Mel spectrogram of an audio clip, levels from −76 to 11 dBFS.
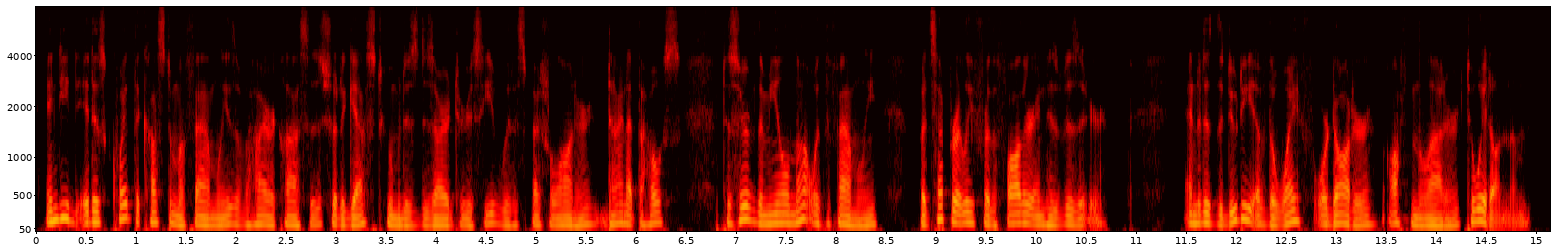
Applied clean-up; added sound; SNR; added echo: none; none; none; none.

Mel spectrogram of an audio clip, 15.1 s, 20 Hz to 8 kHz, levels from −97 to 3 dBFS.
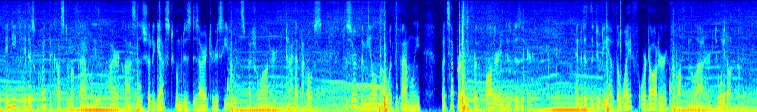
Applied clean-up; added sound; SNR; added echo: none; Motor vehicle (road); -3 dB; none.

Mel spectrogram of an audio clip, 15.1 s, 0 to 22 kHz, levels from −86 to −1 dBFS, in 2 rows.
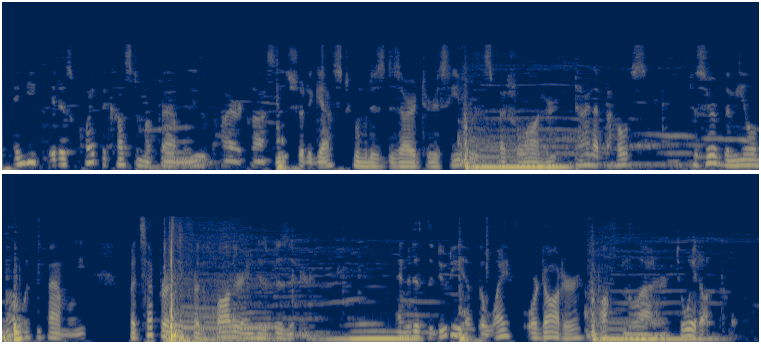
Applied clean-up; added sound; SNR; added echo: classical method Wiener filter.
